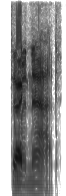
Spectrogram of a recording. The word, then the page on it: dinette: American English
